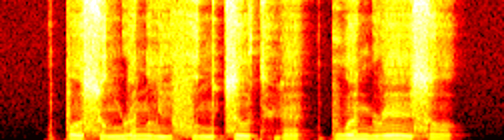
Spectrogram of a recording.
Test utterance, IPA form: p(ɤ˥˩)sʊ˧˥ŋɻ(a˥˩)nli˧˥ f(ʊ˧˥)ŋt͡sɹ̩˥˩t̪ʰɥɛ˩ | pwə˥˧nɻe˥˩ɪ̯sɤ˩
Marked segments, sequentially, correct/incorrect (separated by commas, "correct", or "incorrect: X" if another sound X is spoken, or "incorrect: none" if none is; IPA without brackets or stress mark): correct, incorrect: ə˥˩, correct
